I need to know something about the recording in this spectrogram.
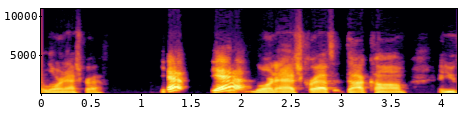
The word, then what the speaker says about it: Lauren Ashcraft: Am I pronouncing that right? Lauren Ashcraft?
